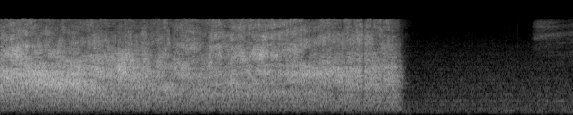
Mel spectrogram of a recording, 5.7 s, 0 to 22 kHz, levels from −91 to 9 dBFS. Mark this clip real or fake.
real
